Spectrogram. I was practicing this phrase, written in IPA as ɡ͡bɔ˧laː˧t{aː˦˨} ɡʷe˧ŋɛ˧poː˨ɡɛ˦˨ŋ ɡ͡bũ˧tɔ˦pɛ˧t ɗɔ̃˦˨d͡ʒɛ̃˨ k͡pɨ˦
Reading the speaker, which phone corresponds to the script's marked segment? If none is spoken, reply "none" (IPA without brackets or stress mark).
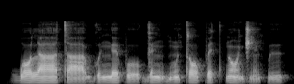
aː˨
